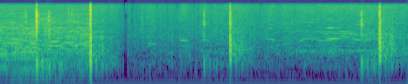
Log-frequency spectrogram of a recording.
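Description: Fireworks going off: five sharp bangs, the last two close together near the end.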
